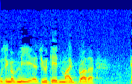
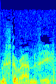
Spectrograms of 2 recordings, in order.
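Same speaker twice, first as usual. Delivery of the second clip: normal talking voice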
